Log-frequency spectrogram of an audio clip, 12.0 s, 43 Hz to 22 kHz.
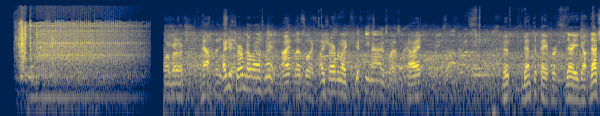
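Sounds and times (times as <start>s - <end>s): rapid mechanical rattle: 0.3s - 3.0s.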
